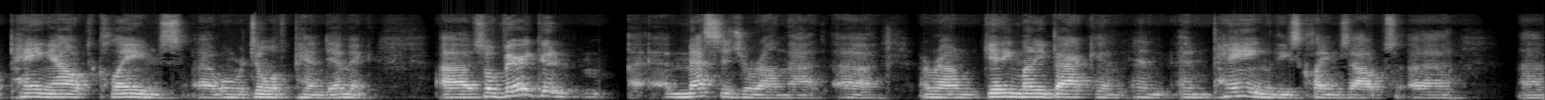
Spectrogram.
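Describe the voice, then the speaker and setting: A man presenting an interactive business webinar, explaining things informally and encouragingly and checking in with his listeners as he goes. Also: mid-range voice. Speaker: webinar presenter, senior consultant and trainer. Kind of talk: interactive business lesson, explaining earnings call.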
